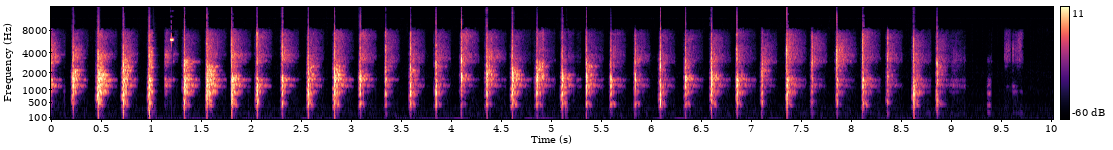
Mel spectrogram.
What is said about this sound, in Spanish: ¡Aplausos, por favor!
